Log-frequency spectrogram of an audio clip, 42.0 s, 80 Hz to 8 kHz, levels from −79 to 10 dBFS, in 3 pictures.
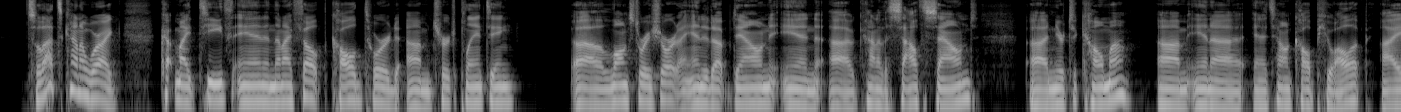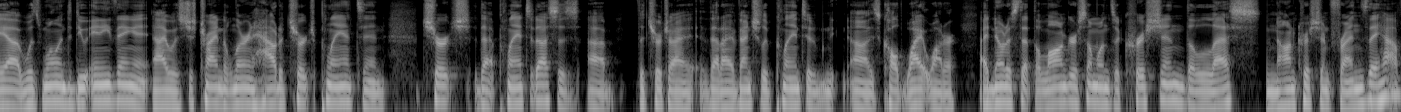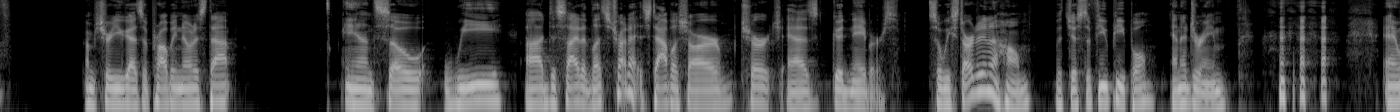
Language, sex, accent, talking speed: English, male, American, 190 wpm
